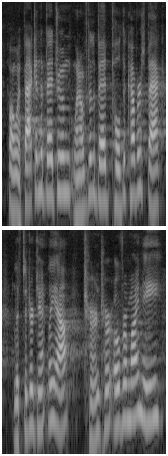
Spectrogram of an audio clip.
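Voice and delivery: ordinary talk, nothing marked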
